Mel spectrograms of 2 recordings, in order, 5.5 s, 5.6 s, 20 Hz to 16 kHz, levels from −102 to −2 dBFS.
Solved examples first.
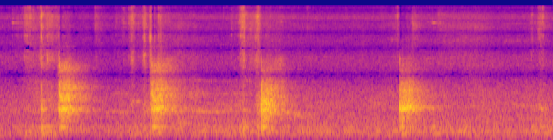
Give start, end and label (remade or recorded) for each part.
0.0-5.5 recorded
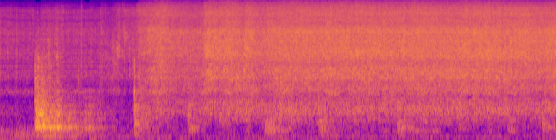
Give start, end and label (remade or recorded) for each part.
0.0-2.7 recorded; 2.7-3.5 remade; 3.5-4.1 recorded; 4.1-5.6 remade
